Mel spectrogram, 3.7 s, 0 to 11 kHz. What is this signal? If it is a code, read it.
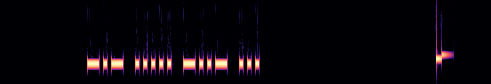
Morse code, heard as a keyed tone, about 40 wpm, 700 Hz. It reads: K5XS
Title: USA Call Signs - 4 Characters - 4x Character Spacing - 40wpm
